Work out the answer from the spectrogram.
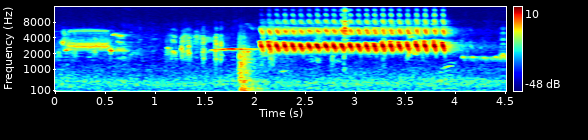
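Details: Great-tailed grackle, Taos, New Mexico, 6/17/2017: a brief buzzy note and a sliding whistle, then a fast, even rattle of about twenty clacking pulses over two seconds, ending with a short whistle.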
